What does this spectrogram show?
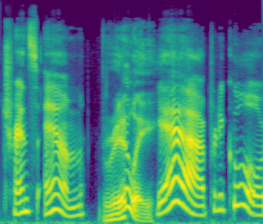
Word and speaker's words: Tranceam: We've got a pronunciation guide here, and it turns out TransSquareAmp is pronounced Trans-M.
